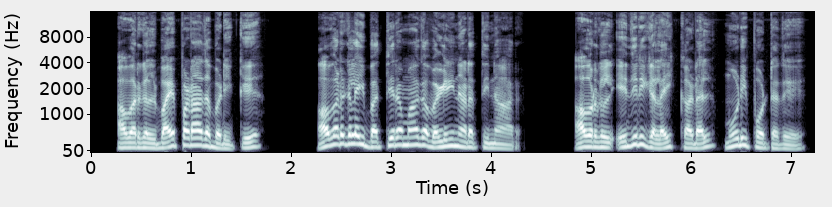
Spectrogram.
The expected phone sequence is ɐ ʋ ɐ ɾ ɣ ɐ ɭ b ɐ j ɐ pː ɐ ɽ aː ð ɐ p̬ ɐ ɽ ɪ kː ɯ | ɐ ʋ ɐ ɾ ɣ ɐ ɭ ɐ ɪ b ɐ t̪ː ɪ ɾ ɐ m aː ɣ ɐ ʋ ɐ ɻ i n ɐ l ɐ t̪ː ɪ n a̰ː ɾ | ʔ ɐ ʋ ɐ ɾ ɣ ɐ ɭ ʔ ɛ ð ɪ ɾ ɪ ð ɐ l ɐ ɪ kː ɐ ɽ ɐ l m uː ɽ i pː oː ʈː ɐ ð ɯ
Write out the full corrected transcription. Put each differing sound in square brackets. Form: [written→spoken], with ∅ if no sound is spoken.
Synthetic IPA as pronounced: ɐ ʋ ɐ ɾ ɣ ɐ ɭ b ɐ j ɐ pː ɐ ɽ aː ð ɐ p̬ ɐ ɽ ɪ kː ɯ | ɐ ʋ ɐ ɾ ɣ ɐ ɭ ɐ ɪ b ɐ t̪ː ɪ ɾ ɐ m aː ɣ ɐ ʋ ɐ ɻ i n ɐ [l→ɽ] ɐ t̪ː ɪ n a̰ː ɾ | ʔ ɐ ʋ ɐ ɾ ɣ ɐ ɭ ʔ ɛ ð ɪ ɾ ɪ [ð→ɣ] ɐ [l→ɭ] ɐ ɪ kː ɐ ɽ ɐ l m uː ɽ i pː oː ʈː ɐ ð ɯ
